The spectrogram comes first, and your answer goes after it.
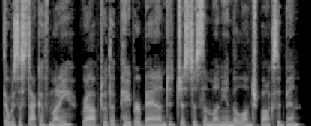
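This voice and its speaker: A woman playing a guarded, observant teenage girl who narrates an audiobook in the first person, reflective and measured. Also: medium pitch, completely flat delivery, darkish tone, close to an everyday voice. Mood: wary. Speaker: narrator and lead character.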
